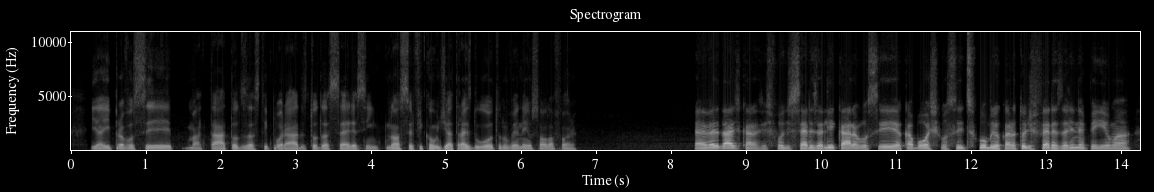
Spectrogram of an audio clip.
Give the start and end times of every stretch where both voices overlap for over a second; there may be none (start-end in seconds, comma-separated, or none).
none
